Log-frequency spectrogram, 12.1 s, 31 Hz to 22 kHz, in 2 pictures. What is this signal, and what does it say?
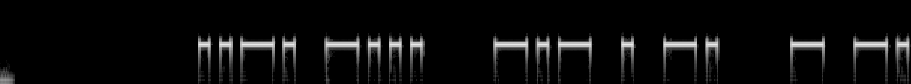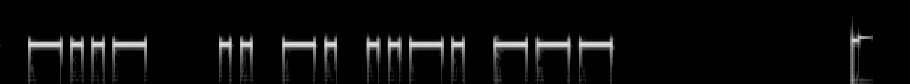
Morse code, heard as a keyed tone, about 17 wpm, 700 Hz. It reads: FB KEN TNX INFO
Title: Practice QSO - Exchange 3 - More Info - 17wpm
